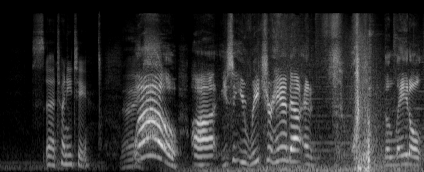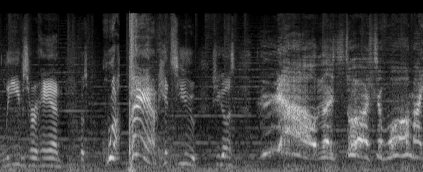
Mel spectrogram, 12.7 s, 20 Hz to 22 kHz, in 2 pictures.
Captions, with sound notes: - 22. - Wow, you reach your hand out and (whooshing) the ladle leaves her hand and goes wha-bam, hits you. She goes, no the source of all my power!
